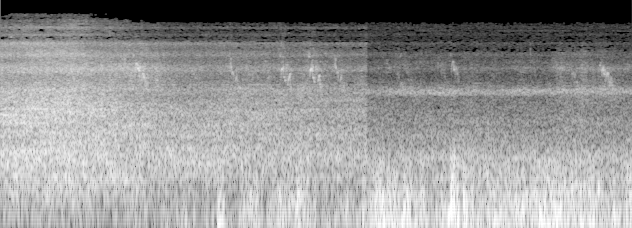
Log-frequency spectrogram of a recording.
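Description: Airport ambience: jet aircraft engines running out on the apron, with wind buffeting the microphone. The low, gusty rumble grows stronger about two-thirds of the way through.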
